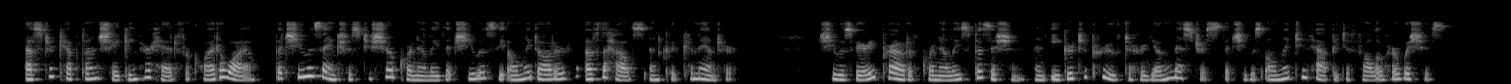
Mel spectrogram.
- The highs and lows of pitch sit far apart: No, average, 3.9 semitones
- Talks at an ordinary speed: No, fast, 220 wpm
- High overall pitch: Yes, high, 235 Hz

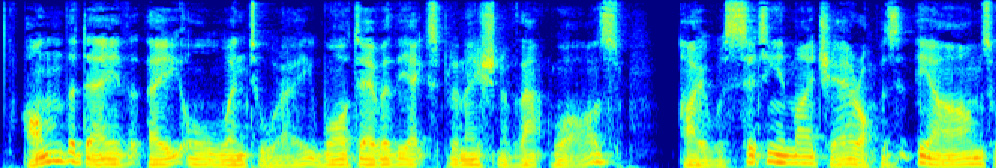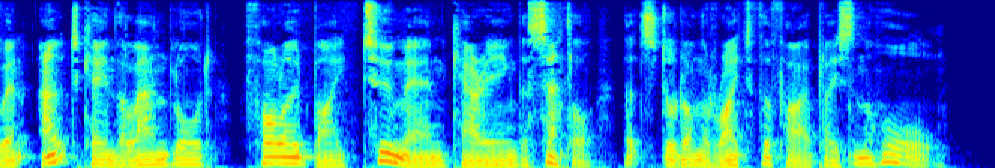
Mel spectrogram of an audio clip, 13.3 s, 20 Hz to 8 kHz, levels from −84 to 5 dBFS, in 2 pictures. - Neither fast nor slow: No, fast, 210 wpm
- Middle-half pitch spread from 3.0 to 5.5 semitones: Yes, average, 3.9 semitones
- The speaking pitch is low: Yes, very low, 90 Hz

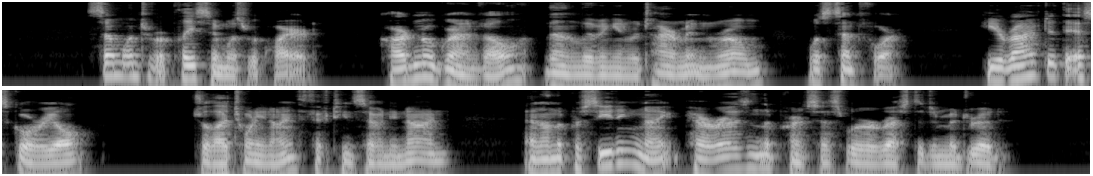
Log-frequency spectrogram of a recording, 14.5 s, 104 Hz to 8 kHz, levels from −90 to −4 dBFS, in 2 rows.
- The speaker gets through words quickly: No, average, 160 wpm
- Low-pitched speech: Yes, low, 105 Hz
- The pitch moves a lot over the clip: Yes, wide, 6.1 semitones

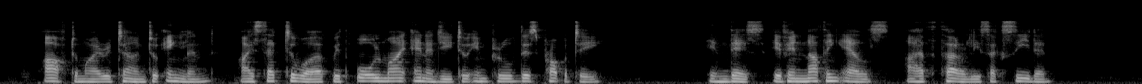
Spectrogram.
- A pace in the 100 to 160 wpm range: Yes, average, 140 wpm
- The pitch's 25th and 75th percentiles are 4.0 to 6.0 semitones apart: No, average, 2.7 semitones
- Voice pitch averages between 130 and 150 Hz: Yes, low, 135 Hz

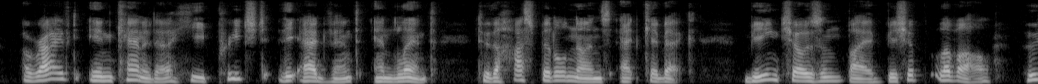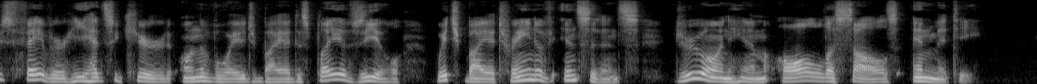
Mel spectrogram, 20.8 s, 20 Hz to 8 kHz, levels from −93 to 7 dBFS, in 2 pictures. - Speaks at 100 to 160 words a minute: Yes, slow, 135 wpm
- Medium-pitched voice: No, low, 130 Hz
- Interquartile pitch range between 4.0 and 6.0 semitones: Yes, average, 5.2 semitones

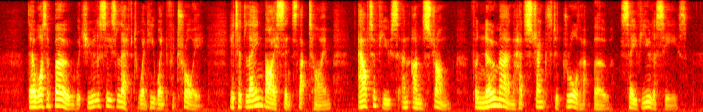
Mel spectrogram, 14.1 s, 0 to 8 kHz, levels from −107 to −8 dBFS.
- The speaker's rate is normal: Yes, average, 150 wpm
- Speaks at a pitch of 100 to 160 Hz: Yes, low, 135 Hz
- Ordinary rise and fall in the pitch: No, wide, 6.2 semitones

